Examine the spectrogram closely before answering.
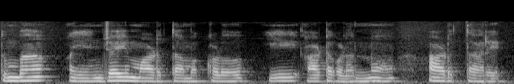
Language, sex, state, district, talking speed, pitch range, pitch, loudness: Kannada, female, Karnataka, Bangalore, 80 wpm, 145-160 Hz, 150 Hz, -16 LUFS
